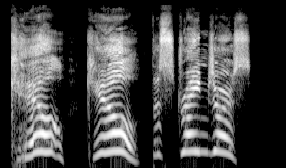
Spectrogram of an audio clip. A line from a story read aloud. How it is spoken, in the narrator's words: in terror and screamed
